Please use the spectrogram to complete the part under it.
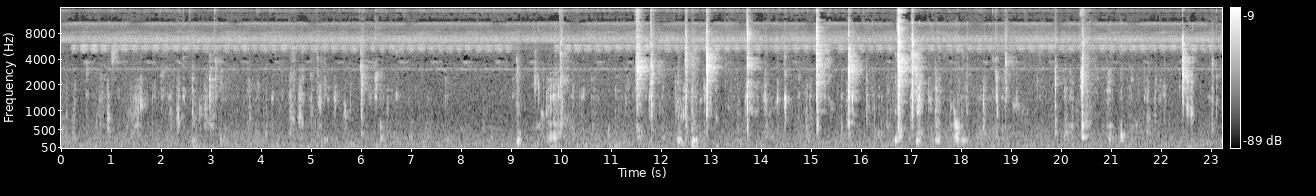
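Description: Fingers squish and mix rice.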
